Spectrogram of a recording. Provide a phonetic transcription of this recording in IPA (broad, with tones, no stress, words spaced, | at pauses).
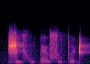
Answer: ʐi˧xu˨ɓæ˨ sʷə˦t̪ə˧ɖ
